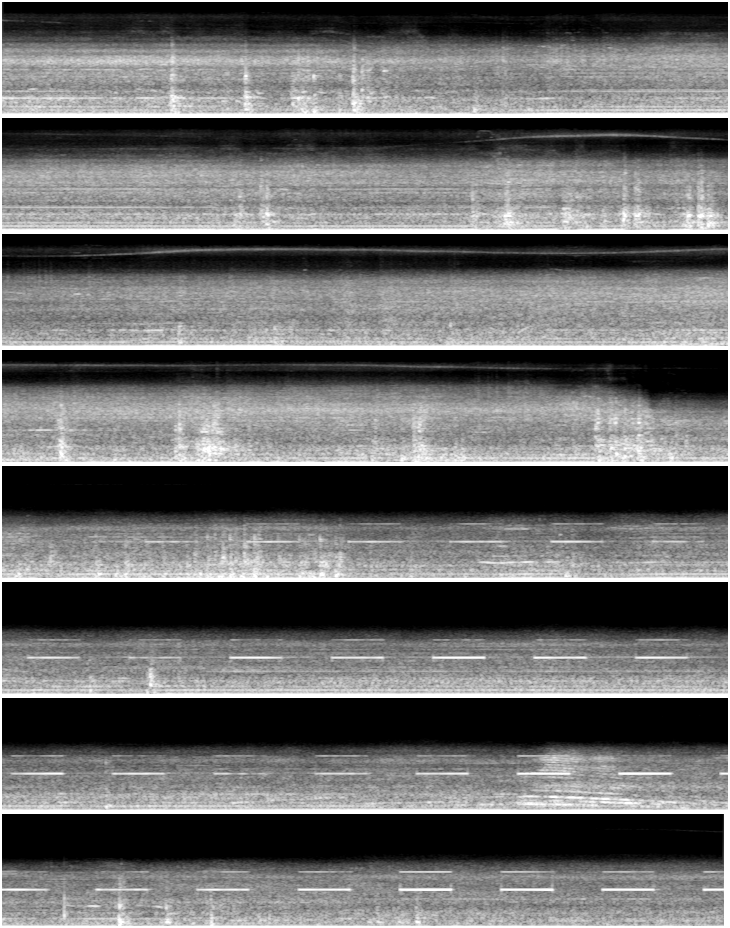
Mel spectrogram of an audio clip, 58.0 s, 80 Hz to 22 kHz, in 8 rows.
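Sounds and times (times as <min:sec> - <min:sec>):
diesel engine hum: 0:00.0 - 0:58.0
reversing alarm beeping: 0:10.8 - 0:28.0, 0:30.4 - 0:58.0
sliding squeal: 0:47.9 - 0:51.2.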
